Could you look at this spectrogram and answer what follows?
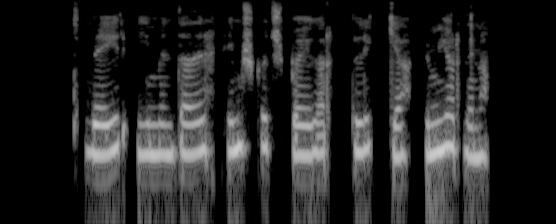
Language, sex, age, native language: Icelandic, female, 20-29, Icelandic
